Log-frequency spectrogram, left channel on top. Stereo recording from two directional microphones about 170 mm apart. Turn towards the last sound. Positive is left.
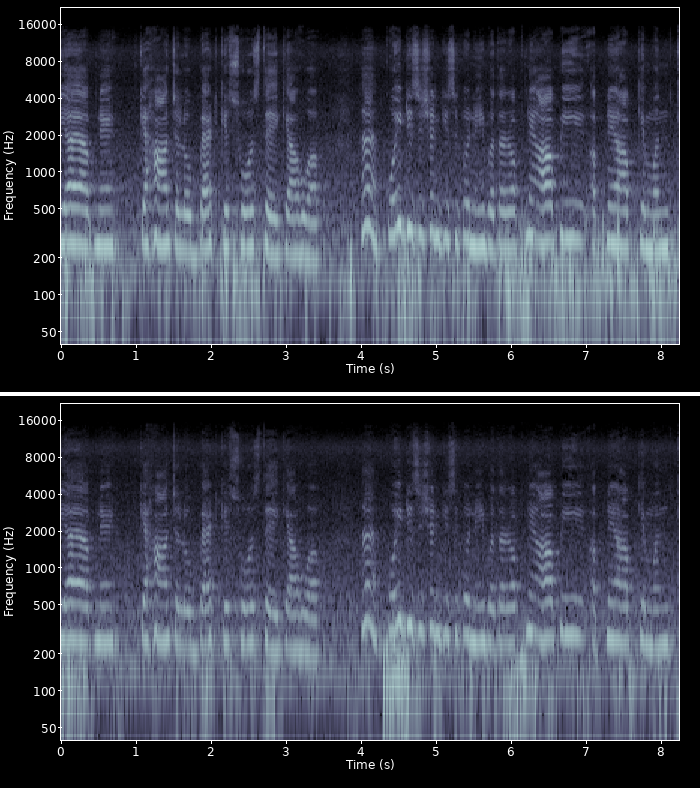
turn(degrees=55)  # may be behind; listen again after turning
